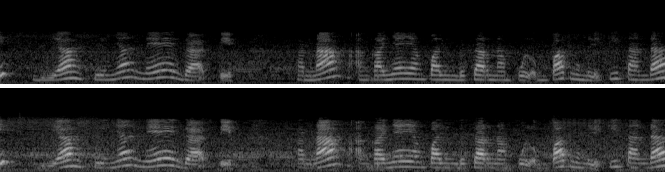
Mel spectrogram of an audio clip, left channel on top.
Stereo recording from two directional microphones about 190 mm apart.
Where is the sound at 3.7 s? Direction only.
45° left (ahead or behind).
